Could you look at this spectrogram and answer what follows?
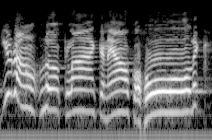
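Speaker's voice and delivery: slow, drawn-out mimicking of the coffee girls; mock the girls, slow and laughing; mimicking counter girls. Speaker mimics the two counter girls, slow mock drawl. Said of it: "I'm only mimicking them".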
